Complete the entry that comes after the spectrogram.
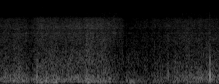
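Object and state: Nothing is struck.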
